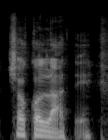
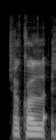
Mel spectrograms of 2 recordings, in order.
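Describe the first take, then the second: First: Every sound of the word is clearly pronounced. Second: The word is said quickly with reduced sounds.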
